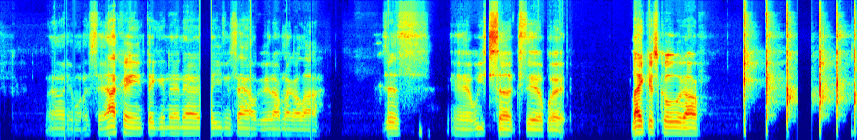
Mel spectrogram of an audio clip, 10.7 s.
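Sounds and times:
speech: 0.6 - 4.1, 4.8 - 7.2, 7.9 - 8.8
round of applause: 9.3 - 10.7.

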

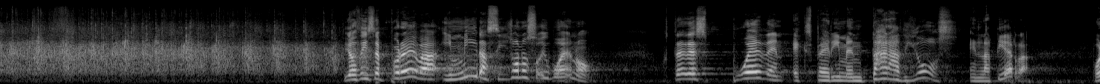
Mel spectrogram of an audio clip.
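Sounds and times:
audience applause: 0.0 - 3.6
speech: 3.4 - 6.0, 6.8 - 11.0.

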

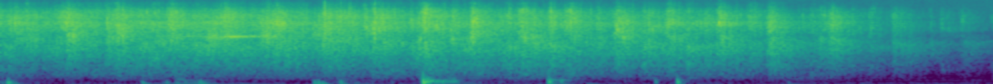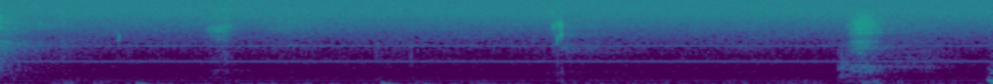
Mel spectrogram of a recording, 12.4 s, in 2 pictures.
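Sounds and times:
congregation applause as a clap offering during a church service: 0.0 - 6.4.

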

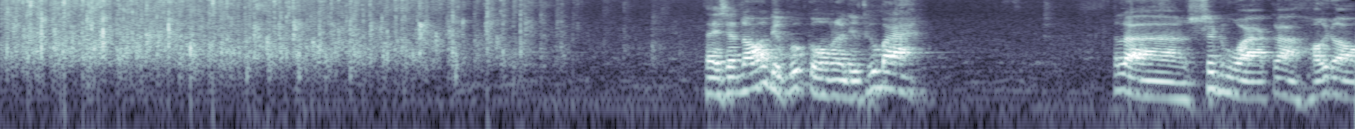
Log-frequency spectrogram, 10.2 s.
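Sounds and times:
audience applause: 0.0 - 4.4
speech: 5.3 - 7.0, 8.4 - 10.1.

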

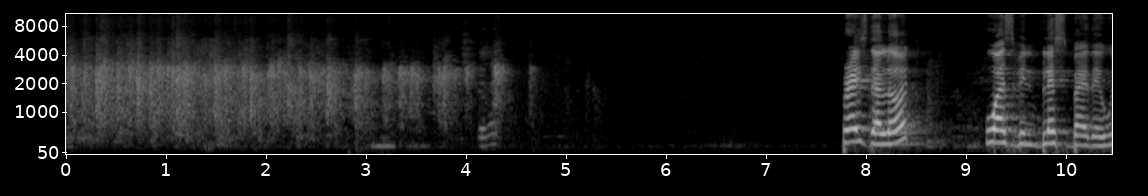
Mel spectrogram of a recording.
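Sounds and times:
audience clapping hands: 0.0 - 5.4
speech: 4.1 - 4.5, 7.8 - 8.6, 9.2 - 10.4.

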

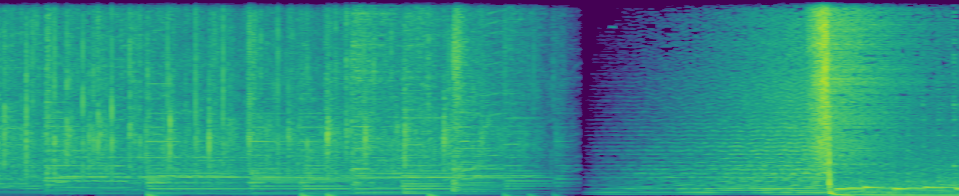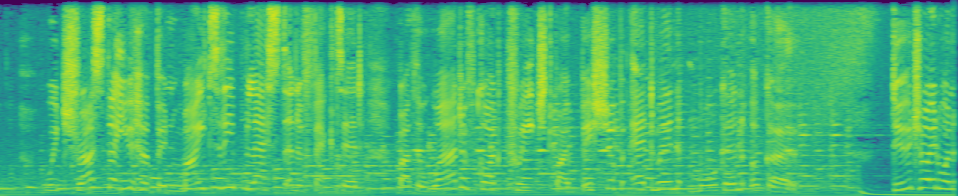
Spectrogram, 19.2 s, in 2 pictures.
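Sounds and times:
crowd clapping along: 0.0 - 5.8
loud keyboard music with sustained chords: 0.0 - 19.1
low drone: 6.2 - 12.2
speech: 10.1 - 17.8, 18.6 - 19.1.

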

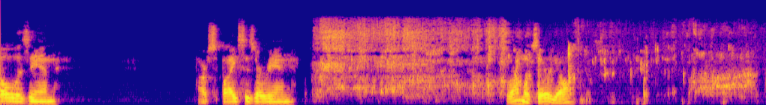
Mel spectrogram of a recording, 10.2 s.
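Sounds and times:
speech: 0.0 - 0.8, 2.6 - 4.6, 6.8 - 8.7
running tap water rinsing out empty metal cans: 4.2 - 9.3.

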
